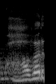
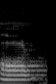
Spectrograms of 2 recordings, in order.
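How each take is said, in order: First: The word begins with an h sound. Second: The word begins with a vowel sound. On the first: The speaker calls it wrong. "अब इसे हम हावर नहीं बोलते" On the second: The speaker calls it right. "हम इसे बोला आर"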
